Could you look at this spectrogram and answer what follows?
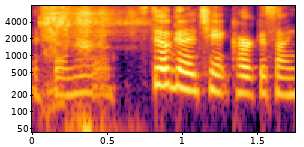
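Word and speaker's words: Sennelier: The R is silent. That's right. I did it correctly. Senlier.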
